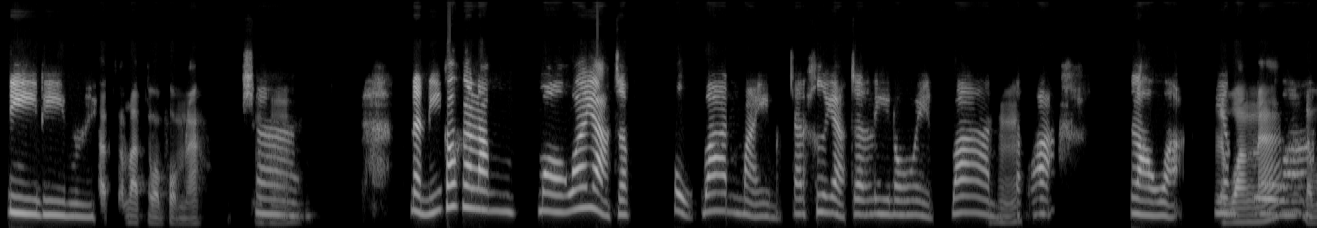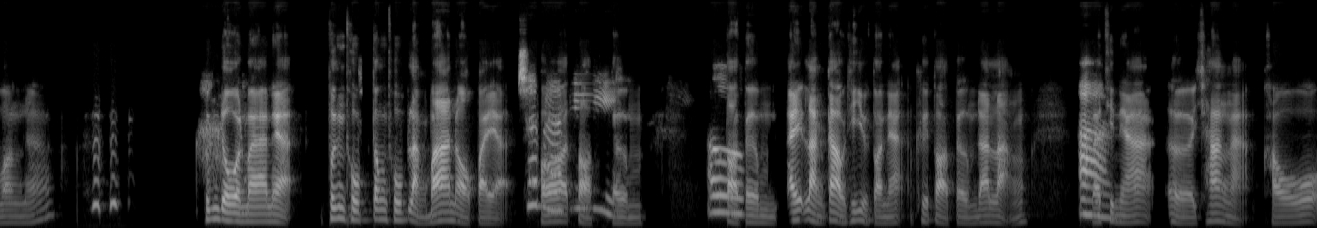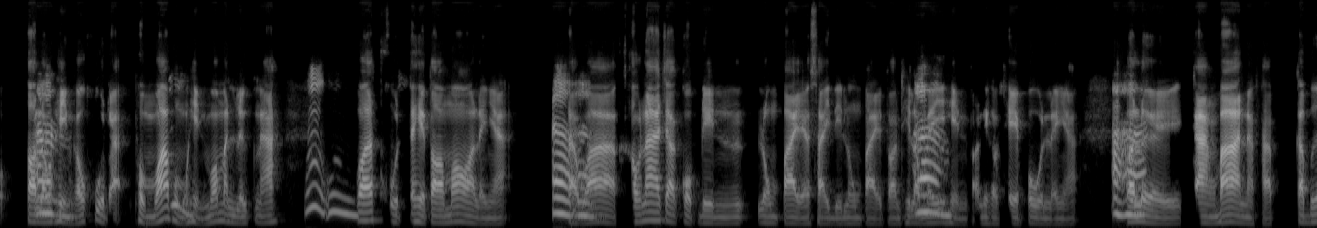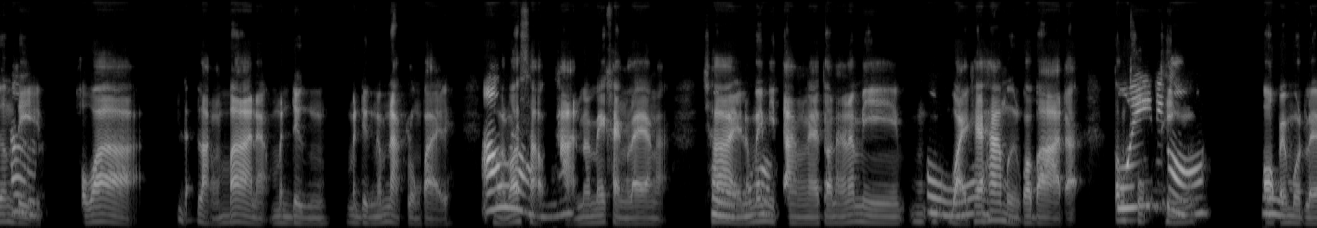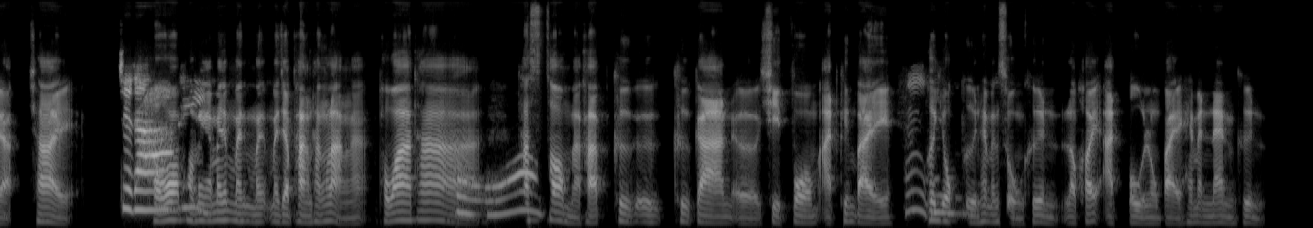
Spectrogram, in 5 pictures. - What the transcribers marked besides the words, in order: "กำลัง" said as "กะลัง"; stressed: "นะ"; chuckle; other background noise
- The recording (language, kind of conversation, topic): Thai, unstructured, เงินออมคืออะไร และทำไมเราควรเริ่มออมเงินตั้งแต่เด็ก?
